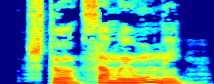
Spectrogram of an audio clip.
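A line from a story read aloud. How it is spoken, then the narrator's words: Mocking curious question. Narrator (Russian): Насмешливо полюбопытствовал Закери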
